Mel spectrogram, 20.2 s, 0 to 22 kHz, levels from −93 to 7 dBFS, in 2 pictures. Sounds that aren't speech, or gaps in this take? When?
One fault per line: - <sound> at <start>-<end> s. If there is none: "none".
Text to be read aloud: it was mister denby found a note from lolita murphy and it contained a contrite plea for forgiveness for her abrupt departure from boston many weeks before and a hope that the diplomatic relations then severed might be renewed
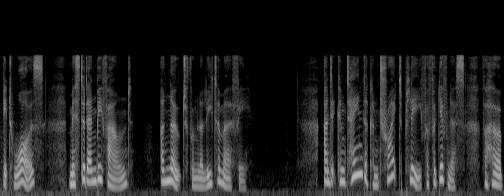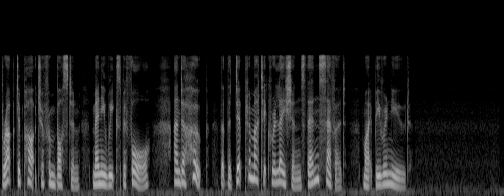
none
